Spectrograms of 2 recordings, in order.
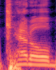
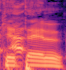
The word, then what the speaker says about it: Ketel: Is that how you say his name? – Well, they say Kettle, but it's the white guys. It's probably like Ketel.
